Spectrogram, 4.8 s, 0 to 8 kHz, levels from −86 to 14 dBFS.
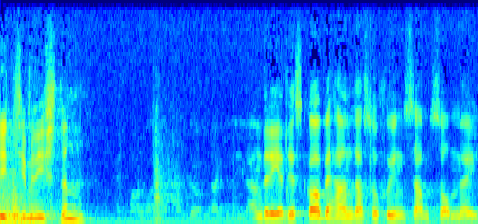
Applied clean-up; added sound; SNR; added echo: none; none; none; none.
